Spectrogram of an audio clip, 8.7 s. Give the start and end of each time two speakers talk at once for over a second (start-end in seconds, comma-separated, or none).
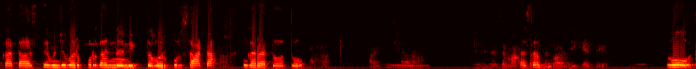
none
